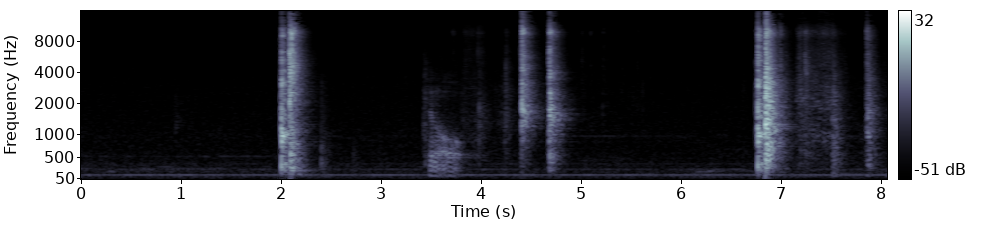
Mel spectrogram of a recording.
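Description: Airsoft pistol fired twice, about five seconds apart, each shot a sharp snap. Between the shots the slide is racked with two quick clicks to cock the gun. A few lighter knocks follow the second shot as the target is knocked down.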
